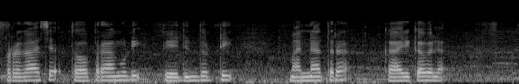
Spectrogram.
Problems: constant background noise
